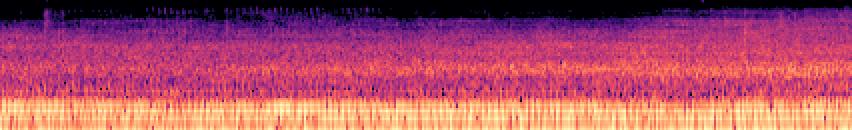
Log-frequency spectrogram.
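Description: Steady background rumble of motor traffic, with a constant low hum over a wash of noise and no distinct events.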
